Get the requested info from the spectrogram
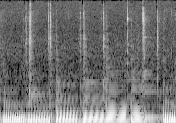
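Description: Electric bass guitar played as a quick run of single plucked notes, roughly four a second, picking out notes in a D minor position.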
